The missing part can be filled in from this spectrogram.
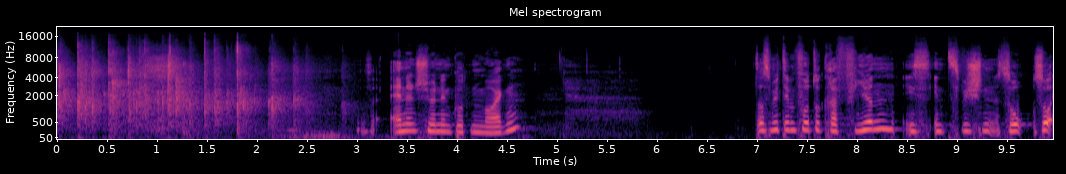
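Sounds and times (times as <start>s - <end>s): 
crowd applauding: 0.0s - 3.0s
speech: 3.4s - 4.7s, 7.0s - 9.9s.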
